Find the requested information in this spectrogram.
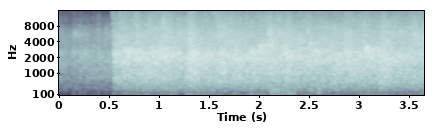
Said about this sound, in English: let's just give him a round of applause as he comes forward.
